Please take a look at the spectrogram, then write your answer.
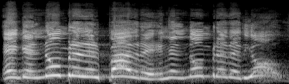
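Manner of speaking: high, drawn-out, loud mock invocation; demon praying. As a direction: intone it slowly and loudly as a praying demon. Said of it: "cómo ora el demonio". (demonio orando a gritos)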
